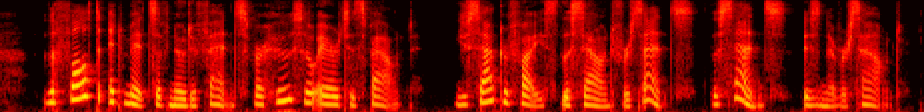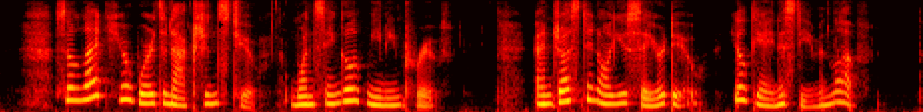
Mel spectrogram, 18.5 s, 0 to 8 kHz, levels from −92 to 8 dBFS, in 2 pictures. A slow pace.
No: average, 145 wpm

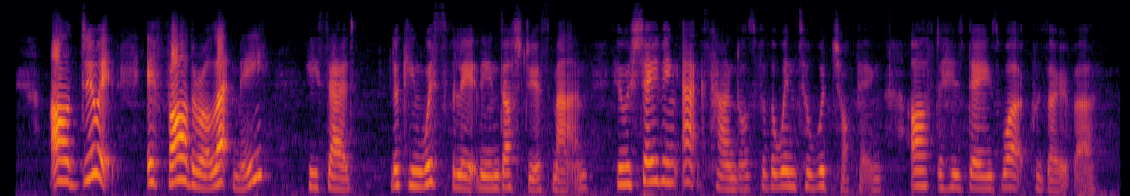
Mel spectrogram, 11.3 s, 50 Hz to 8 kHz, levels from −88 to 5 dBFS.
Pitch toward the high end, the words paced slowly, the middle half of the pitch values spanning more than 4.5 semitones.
No: high, 210 Hz; average, 165 wpm; average, 5.3 semitones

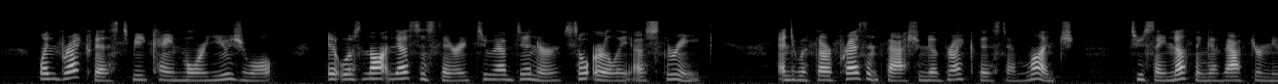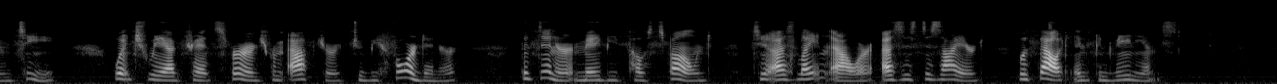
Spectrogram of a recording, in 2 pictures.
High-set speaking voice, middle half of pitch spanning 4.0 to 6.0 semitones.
Yes: high, 195 Hz; average, 4.9 semitones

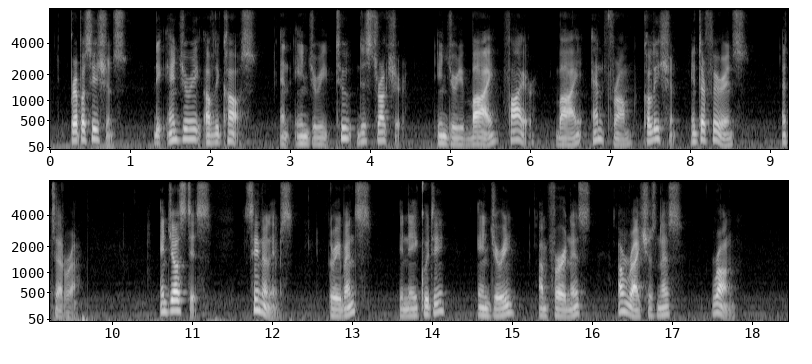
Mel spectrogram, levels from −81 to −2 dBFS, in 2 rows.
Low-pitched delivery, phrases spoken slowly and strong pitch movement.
Yes: low, 120 Hz; slow, 90 wpm; wide, 7.1 semitones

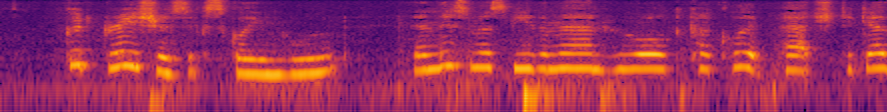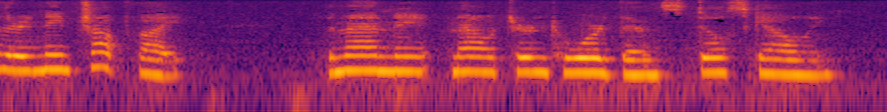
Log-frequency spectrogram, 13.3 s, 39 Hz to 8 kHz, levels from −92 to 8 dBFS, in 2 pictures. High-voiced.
Yes: very high, 275 Hz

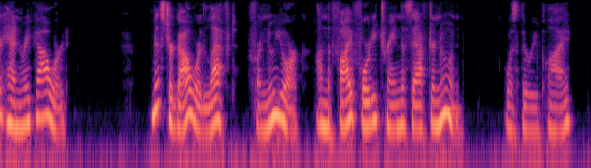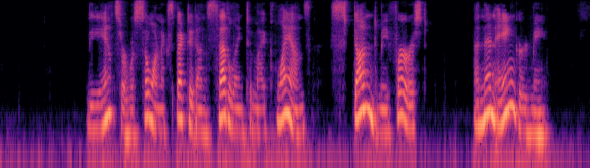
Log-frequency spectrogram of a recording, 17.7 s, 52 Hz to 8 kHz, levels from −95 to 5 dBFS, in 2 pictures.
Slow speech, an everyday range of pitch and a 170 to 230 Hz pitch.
No: slow, 115 wpm; wide, 6.4 semitones; high, 190 Hz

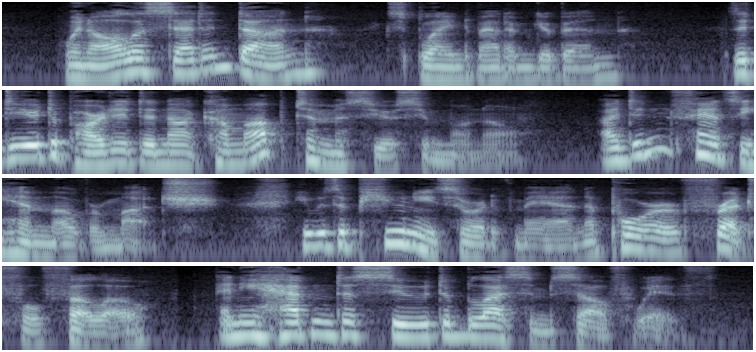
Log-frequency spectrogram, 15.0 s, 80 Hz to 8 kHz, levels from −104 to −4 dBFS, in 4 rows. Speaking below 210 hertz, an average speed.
Yes: low, 135 Hz; average, 190 wpm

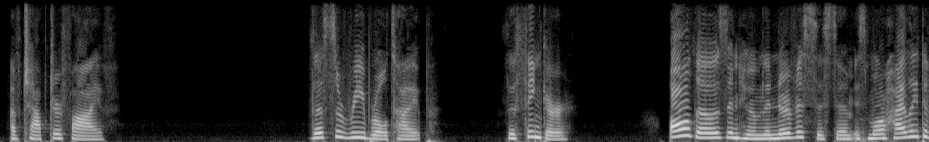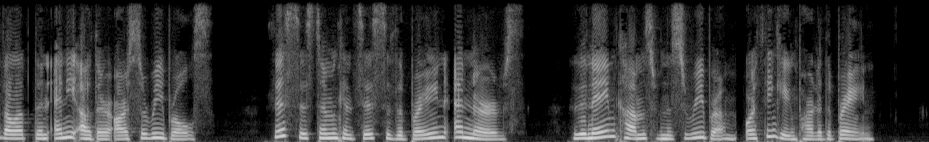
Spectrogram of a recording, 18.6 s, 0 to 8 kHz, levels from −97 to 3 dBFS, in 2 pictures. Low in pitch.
No: high, 225 Hz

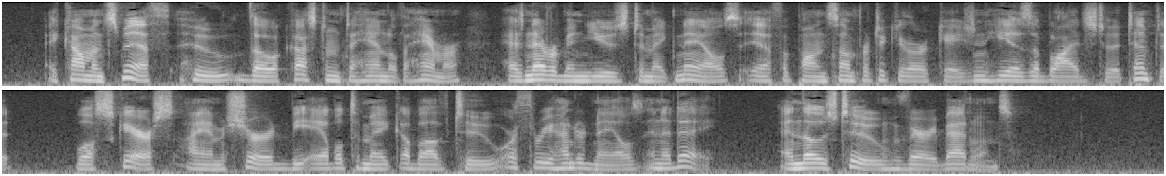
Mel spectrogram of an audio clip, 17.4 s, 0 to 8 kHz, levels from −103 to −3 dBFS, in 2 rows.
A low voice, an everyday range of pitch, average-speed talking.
No: low, 125 Hz; narrow, 2.3 semitones; average, 180 wpm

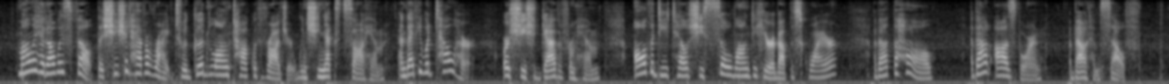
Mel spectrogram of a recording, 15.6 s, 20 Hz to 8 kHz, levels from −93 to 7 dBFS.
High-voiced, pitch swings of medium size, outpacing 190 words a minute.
No: high, 230 Hz; wide, 7.2 semitones; average, 200 wpm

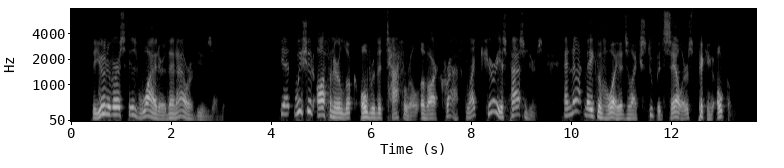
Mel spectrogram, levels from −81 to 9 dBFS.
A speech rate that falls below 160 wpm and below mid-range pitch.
Yes: average, 145 wpm; low, 125 Hz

